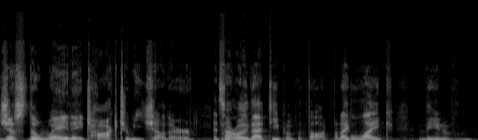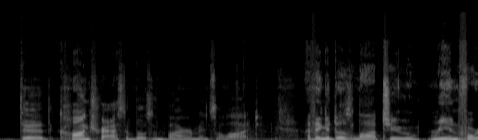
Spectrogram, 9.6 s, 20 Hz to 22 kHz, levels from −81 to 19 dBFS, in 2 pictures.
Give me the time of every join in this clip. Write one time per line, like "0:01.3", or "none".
0:02.1
0:03.5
